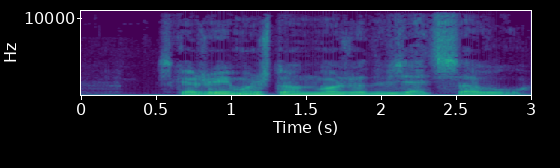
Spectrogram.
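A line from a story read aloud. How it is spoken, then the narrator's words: Creaky voice. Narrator (Russian): проскрипел Элдон Розен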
